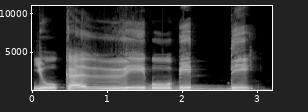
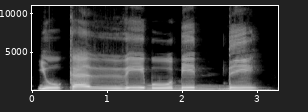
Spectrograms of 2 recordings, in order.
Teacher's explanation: maka di sini dari bi langsung masukkan ke huruf yang ada syamsiyahnya, tanda tasydidnya, yaitu huruf dal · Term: alif lam syamsiyah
